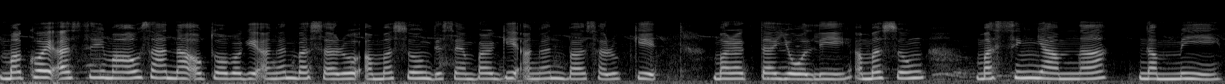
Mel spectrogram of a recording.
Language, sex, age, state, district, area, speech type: Manipuri, female, 30-45, Manipur, Senapati, rural, read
